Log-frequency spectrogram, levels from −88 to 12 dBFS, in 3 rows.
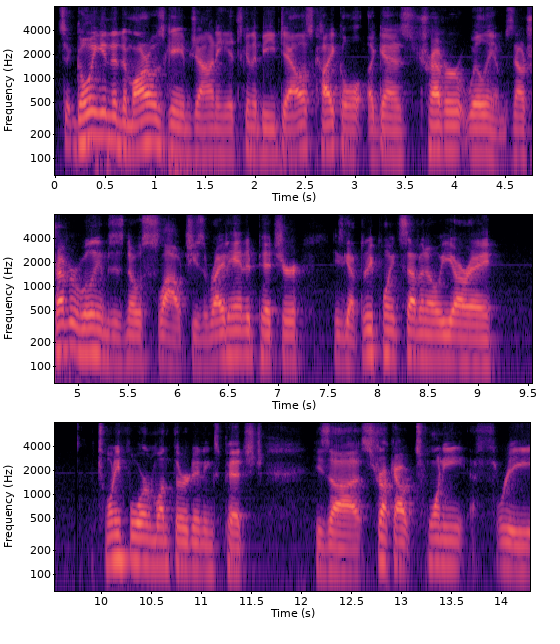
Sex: male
